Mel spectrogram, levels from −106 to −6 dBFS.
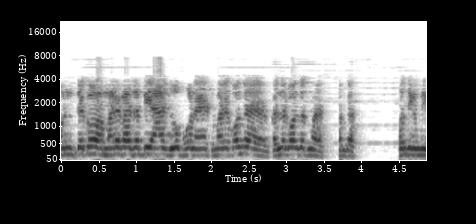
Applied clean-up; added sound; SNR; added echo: classical method WPE with log-MMSE.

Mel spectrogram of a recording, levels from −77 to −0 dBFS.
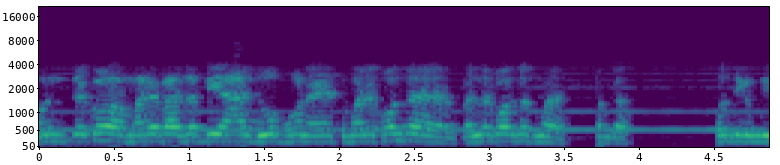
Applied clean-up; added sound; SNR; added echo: none; Bowed string instrument; 16 dB; reverberation time 0.1 s.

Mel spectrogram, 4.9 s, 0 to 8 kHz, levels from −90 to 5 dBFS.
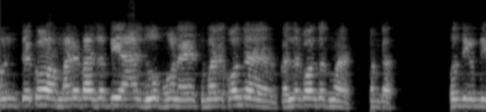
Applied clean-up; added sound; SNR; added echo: neural mask model DeepFilterNet 3.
